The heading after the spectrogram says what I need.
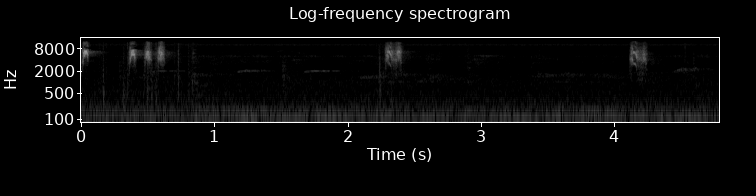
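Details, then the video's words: Ruby-cheeked sunbird chattering as a lure for untrained birds: a fast burst of four high, sharp chirps, then a double chirp and a lone note, with faint soft whistles from other birds in the background. "SOGON NYERECET !! Pancingan untuk burung bahan"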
